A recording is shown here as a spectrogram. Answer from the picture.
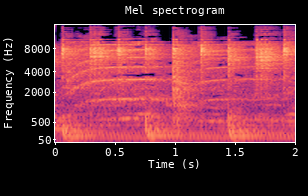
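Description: A hard hip-hop beat playing back: heavy kick and bass hits about every three-quarters of a second under quick, steady hi-hats and a melodic sample.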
